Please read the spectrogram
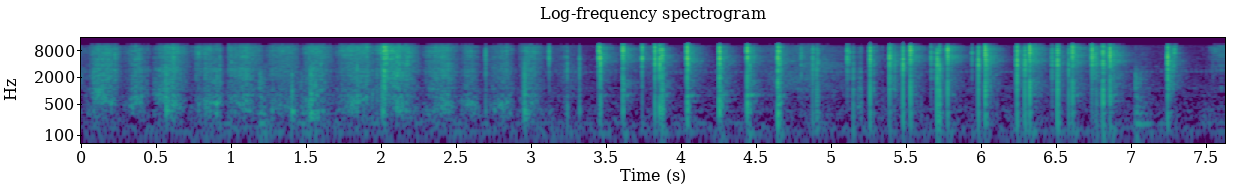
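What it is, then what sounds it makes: Wooden ruler. Long acrylic nails scratch along the edge of a solid wooden ruler resting on a table, making a dry, bright rasping rub. After about three seconds, this gives way to a quick run of sharp, clicky taps with almost no ring and very little low end.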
